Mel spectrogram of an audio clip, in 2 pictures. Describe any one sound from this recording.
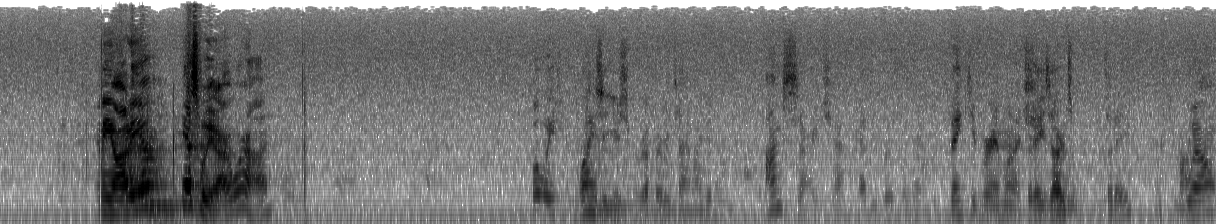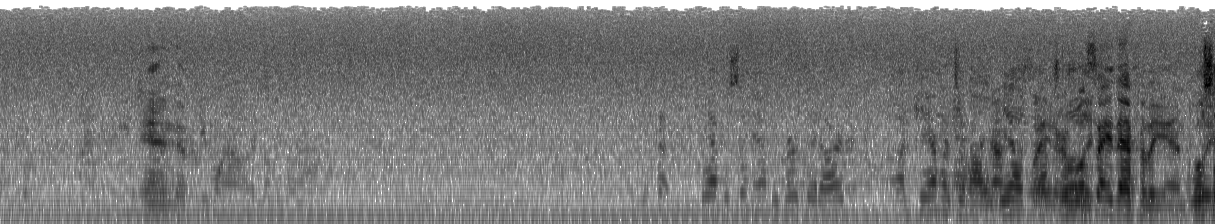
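A young man speaks into a microphone in an interviewing tone.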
